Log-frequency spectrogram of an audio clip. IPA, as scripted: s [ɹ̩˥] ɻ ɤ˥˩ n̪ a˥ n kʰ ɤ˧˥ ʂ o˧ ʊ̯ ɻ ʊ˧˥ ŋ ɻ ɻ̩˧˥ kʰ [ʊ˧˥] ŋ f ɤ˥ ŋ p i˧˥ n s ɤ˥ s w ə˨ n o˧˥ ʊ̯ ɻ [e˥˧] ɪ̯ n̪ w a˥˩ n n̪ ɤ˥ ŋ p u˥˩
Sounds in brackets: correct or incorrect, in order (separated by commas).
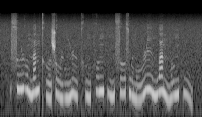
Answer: correct, correct, correct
